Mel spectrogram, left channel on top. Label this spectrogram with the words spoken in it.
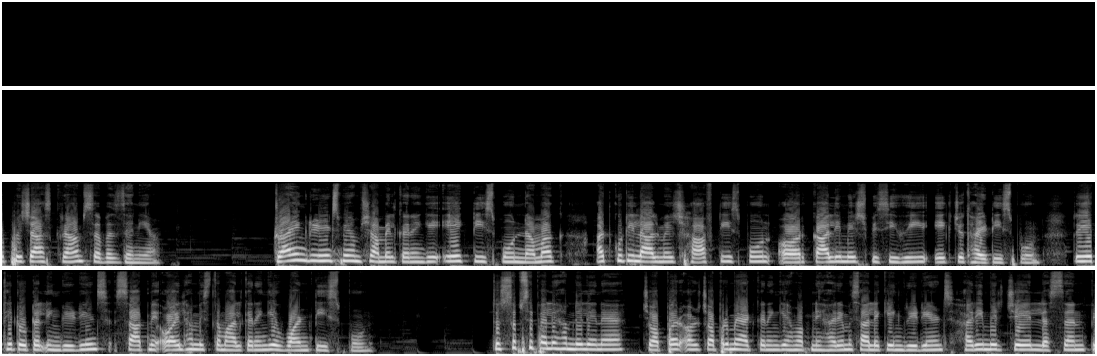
50 ग्राम सब्ज़ धनिया। ड्राई इंग्रेडिएंट्स में हम शामिल करेंगे 1 टीस्पून नमक, अधकुटी लाल मिर्च 1/2 टीस्पून और काली मिर्च पिसी हुई 1/4 टीस्पून। तो ये थे टोटल इंग्रेडिएंट्स। साथ में ऑयल हम इस्तेमाल करेंगे 1 टीस्पून। तो सबसे पहले हमने लेना है चॉपर, और चॉपर में ऐड करेंगे हम अपने हरे मसाले के इंग्रेडिएंट्स, हरी मिर्चें, लहसुन,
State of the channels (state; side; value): silent; left; 71 dB below the other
